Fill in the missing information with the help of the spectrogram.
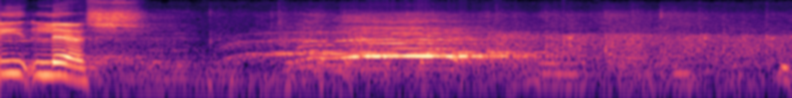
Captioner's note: applause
